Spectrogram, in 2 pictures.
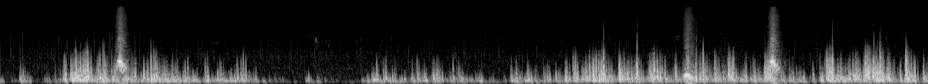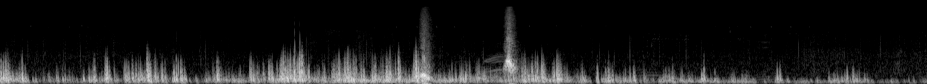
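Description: A plastic bag of live tilapia being handled and rustled, with fish flapping inside it and a few sharp slaps.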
